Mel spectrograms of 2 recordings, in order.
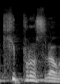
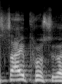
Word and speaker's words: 키프로스: 이걸 요즘에는 키프로스라고 하는데 왜냐면 C라고 하는 영어 철자가 라틴어로 읽으면 K로 발음해서 키 키프로스라 그래요.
